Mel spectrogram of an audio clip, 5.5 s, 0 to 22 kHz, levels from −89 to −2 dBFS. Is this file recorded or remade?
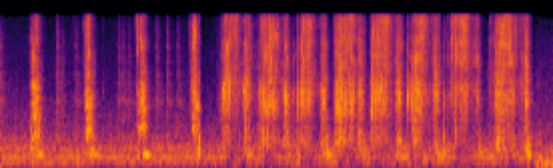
recorded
